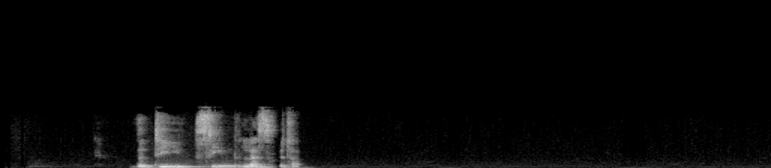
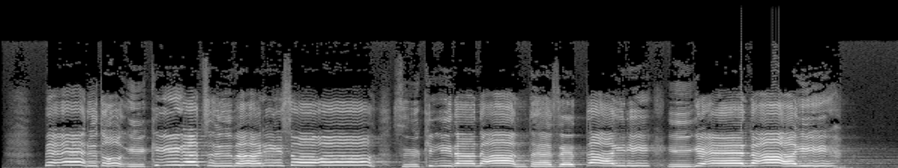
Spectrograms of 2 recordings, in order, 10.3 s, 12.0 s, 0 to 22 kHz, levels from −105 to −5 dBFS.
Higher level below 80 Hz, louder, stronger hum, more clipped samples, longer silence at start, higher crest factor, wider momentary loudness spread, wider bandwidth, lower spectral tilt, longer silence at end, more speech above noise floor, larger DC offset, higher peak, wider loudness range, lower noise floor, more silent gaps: second, -68 dBFS vs -58 dBFS; second, -26 LUFS vs -16 LUFS; neither; neither; first, 1.8 s vs 0.6 s; first, 24 dB vs 18 dB; about the same, 14 LU vs 14 LU; second, 8.2 kHz vs 14 kHz; first, -4.5 dB/octave vs -0.5 dB/octave; first, 6.3 s vs 0.7 s; first, 59 dB vs 38 dB; neither; second, -8 dBFS vs 0 dBFS; first, 11 LU vs 3 LU; first, -85 dBFS vs -54 dBFS; neither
